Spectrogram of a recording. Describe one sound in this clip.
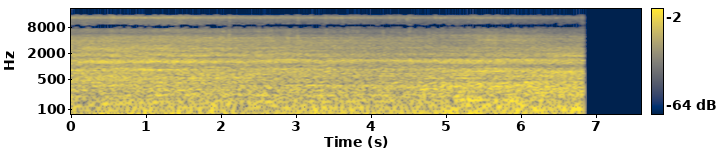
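A bus engine rumbles steadily as the bus turns slowly.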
